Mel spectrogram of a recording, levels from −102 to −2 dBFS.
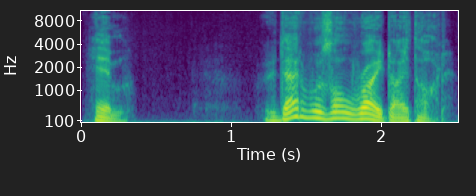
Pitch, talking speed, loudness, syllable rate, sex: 135 Hz, 165 wpm, -16 LUFS, 4.7 syllables/s, male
